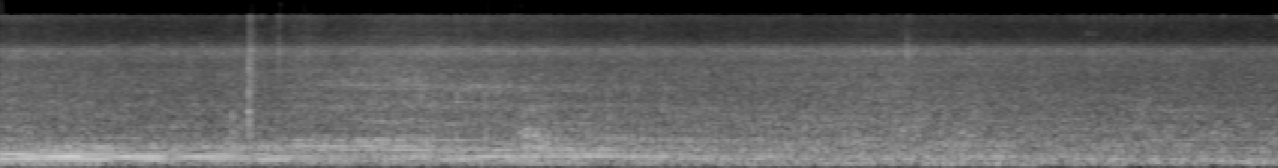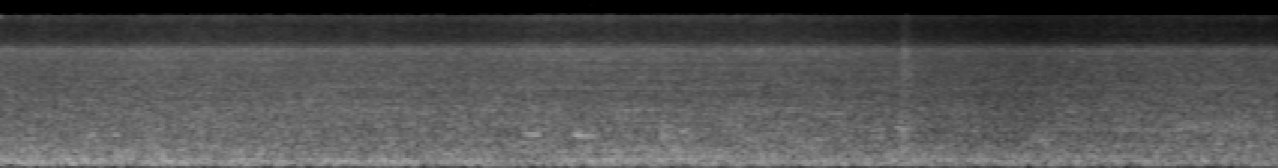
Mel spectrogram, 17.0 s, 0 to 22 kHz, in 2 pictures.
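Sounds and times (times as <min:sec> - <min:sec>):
vehicle engine running: 0:00.0 - 0:10.0
steady traffic hum: 0:00.0 - 0:17.0.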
